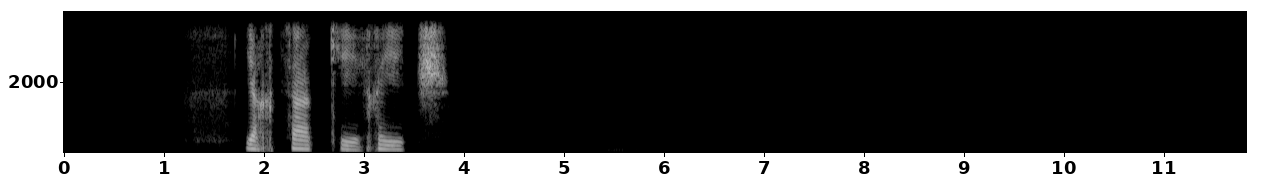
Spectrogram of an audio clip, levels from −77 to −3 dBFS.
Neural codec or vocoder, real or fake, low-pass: none; real; 3.6 kHz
